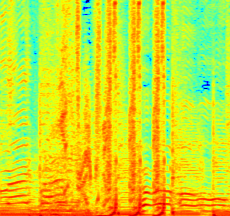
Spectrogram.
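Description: RnB/soul band music: a sung vocal line over bass and drums, with a quick run of sliding, scratch-like sounds and drum hits from about half a second in.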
